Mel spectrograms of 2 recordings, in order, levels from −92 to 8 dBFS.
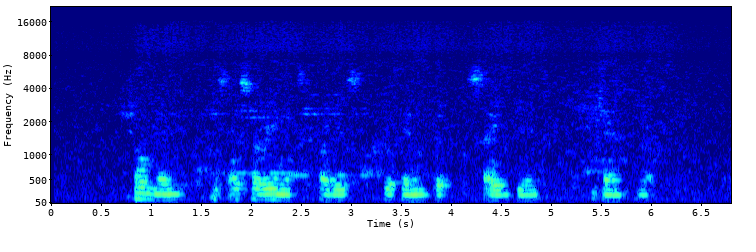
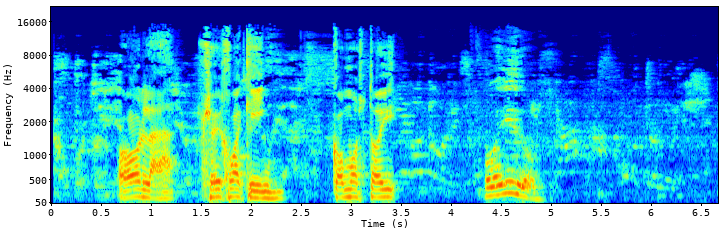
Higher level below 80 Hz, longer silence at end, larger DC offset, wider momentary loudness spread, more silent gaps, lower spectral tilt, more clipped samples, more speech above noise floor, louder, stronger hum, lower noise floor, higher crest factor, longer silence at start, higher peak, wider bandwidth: second, -82 dBFS vs -50 dBFS; second, 0 s vs 0.2 s; neither; about the same, 21 LU vs 23 LU; neither; first, -6 dB/octave vs -4.5 dB/octave; neither; second, 23 dB vs 27 dB; second, -49 LUFS vs -16 LUFS; neither; first, -71 dBFS vs -41 dBFS; about the same, 16 dB vs 16 dB; about the same, 0.05 s vs 0.05 s; second, -34 dBFS vs -2 dBFS; about the same, 16.5 kHz vs 15.5 kHz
